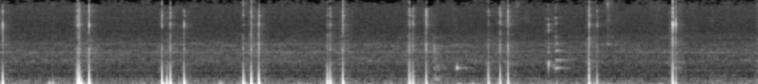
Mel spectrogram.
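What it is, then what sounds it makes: Glass candle jar with metal lid. Fingertips tap a small glass candle jar filled with yellow wax and topped with a gold metal lid, held beside the microphone and struck on both the glass and the lid. The result is clear, sparse, sharp clicking taps, often in quick pairs at an irregular pace, each dying away almost at once over a quiet background.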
